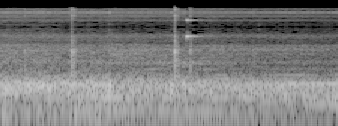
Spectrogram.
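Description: Footsteps, a few sharp clicks spaced about half a second to a second apart, over a low rustling rumble picked up by a helmet-mounted camera's microphone as its wearer walks.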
